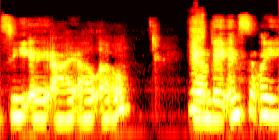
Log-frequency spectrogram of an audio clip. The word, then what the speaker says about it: Zailo: So at one of these events in 2005, Lindsay met Jason Zilo, I think is how you say it, Zailo.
